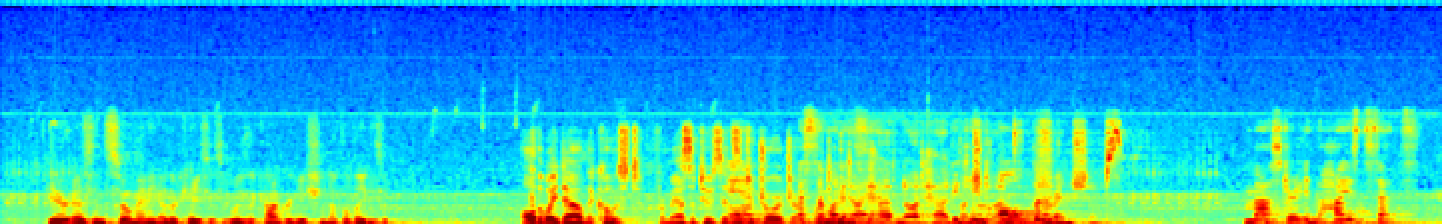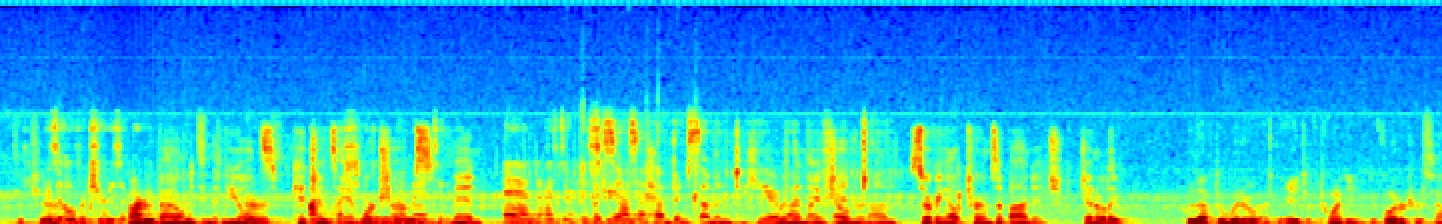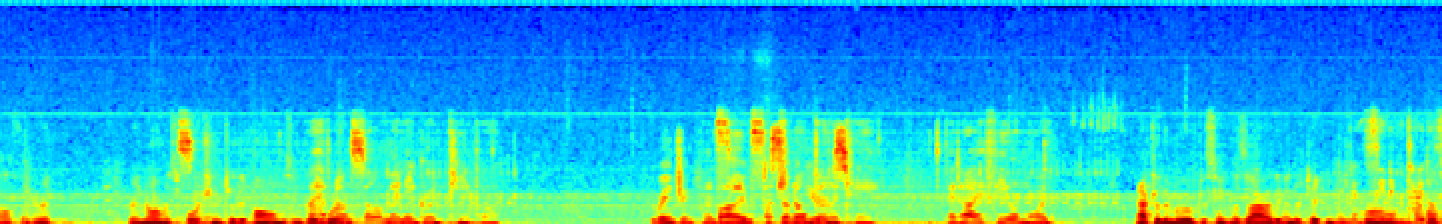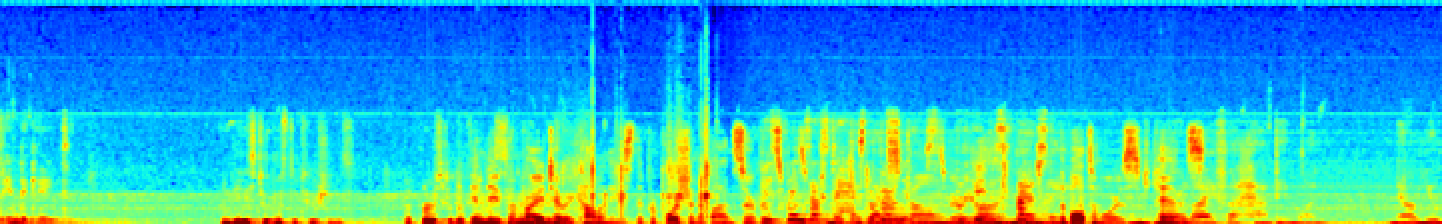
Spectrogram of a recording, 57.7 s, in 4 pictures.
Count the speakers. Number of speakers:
4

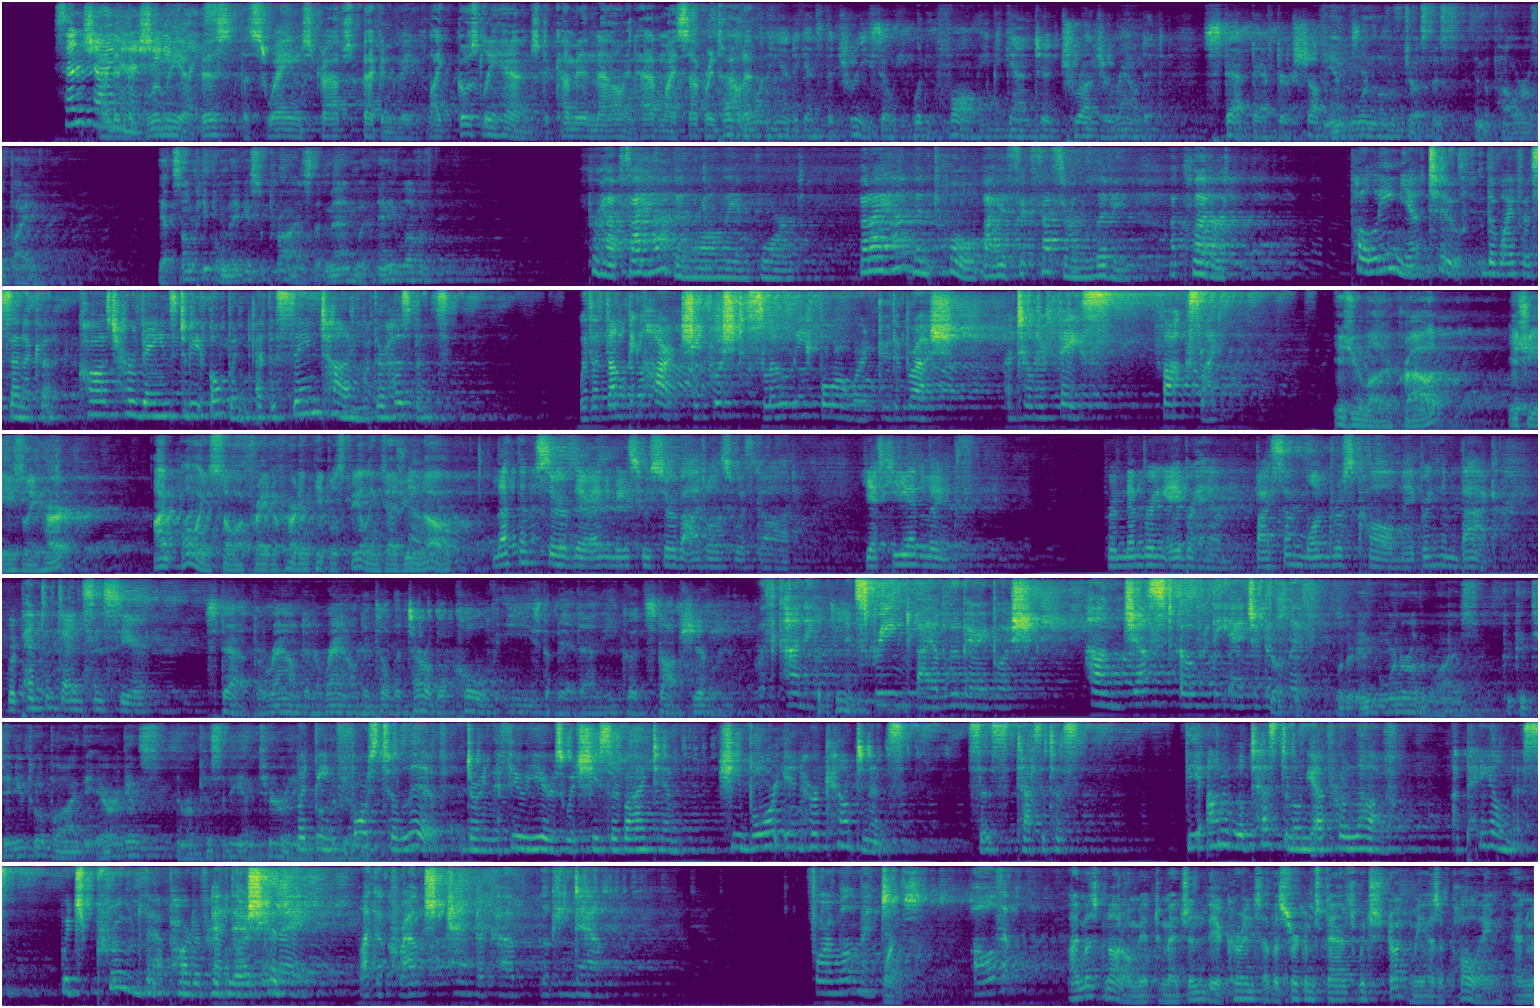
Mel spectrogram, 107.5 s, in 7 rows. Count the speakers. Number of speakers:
9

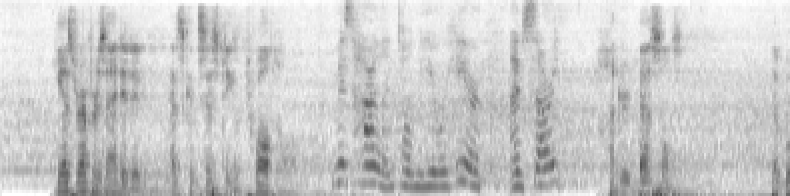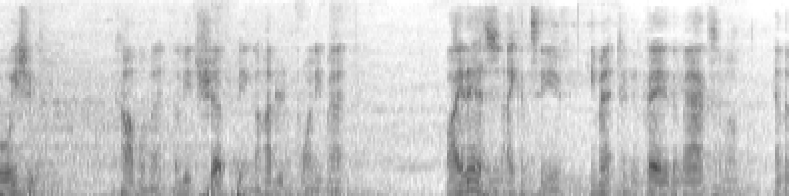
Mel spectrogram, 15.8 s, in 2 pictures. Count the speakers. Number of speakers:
2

